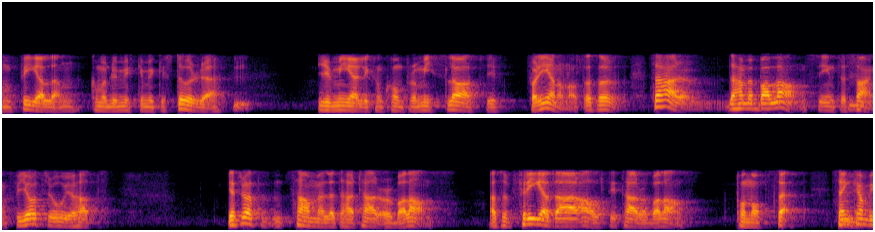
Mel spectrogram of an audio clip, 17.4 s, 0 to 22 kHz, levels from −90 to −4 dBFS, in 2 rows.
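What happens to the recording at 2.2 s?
Nothing goes wrong at 2.2 s; the speech carries on intact through that moment, heard through the narrow band of G.711 telephone coding, with nothing above about 3.8 kHz.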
